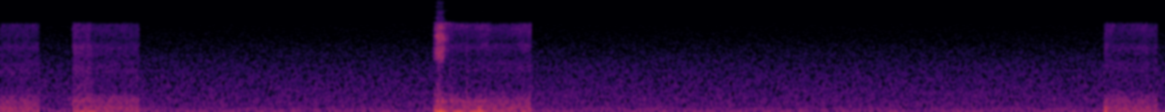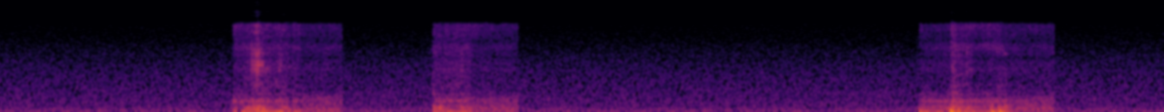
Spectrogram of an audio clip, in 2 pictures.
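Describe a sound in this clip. A teenage boy speaks in short bursts over an online call.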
